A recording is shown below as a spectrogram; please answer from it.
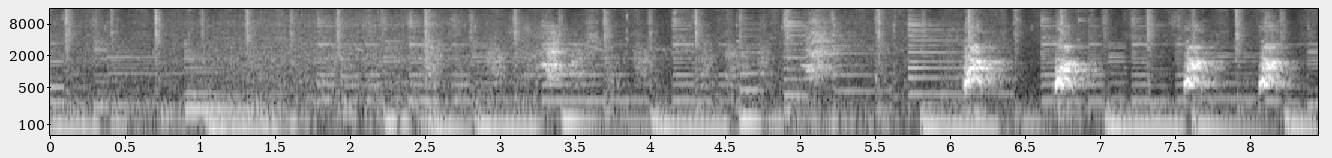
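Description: A golden retriever barking in short yips, a few spaced out at first and then a quick run of barks in the last two seconds, over background music with a steady bass line.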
